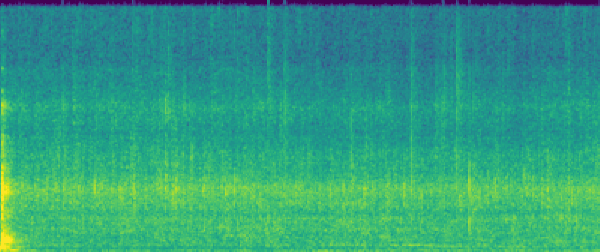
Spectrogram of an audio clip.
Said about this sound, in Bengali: আদাটা ভালো করে ভেজে নিলাম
